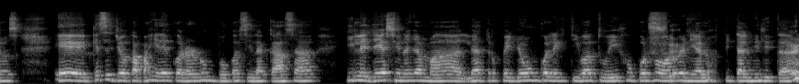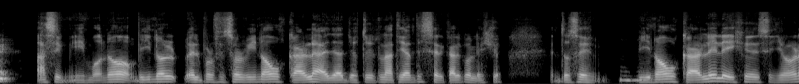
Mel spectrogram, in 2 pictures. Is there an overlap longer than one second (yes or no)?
no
